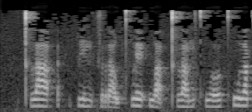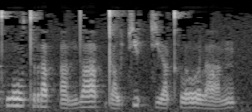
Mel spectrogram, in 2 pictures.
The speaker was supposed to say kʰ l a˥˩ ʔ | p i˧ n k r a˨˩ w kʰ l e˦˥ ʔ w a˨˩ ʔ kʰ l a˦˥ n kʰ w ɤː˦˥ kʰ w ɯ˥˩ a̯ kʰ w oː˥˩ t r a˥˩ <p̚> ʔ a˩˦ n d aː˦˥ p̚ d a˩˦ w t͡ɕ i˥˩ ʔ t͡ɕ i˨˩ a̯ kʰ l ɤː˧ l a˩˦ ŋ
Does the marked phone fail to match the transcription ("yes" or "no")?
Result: no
